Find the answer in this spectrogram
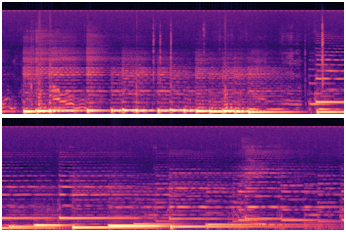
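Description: A walking bass line played on a keyboard, low notes stepping from pitch to pitch. Quick and busy at first; from about halfway, held notes change roughly once a second under a sustained chord.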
